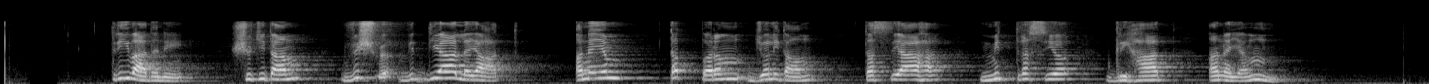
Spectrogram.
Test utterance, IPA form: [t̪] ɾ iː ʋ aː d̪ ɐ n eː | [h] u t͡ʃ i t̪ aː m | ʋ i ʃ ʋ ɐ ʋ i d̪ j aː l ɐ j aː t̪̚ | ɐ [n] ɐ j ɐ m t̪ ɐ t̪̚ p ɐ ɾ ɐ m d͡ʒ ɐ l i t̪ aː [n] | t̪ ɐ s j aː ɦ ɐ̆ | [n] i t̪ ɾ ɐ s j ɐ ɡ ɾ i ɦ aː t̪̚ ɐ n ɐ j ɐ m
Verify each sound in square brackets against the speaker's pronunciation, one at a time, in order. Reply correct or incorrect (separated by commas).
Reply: correct, incorrect, correct, incorrect, incorrect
